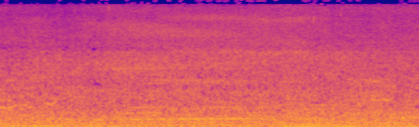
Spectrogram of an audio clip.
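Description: Steady low rumble of city street traffic, with faint background voices.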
